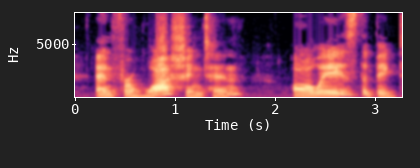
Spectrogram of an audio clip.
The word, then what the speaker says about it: Washington: taking this test in some people add and are here so it sounds like wash Eng ton Washington but most Americans say Washington Washington George Washington Alaska this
